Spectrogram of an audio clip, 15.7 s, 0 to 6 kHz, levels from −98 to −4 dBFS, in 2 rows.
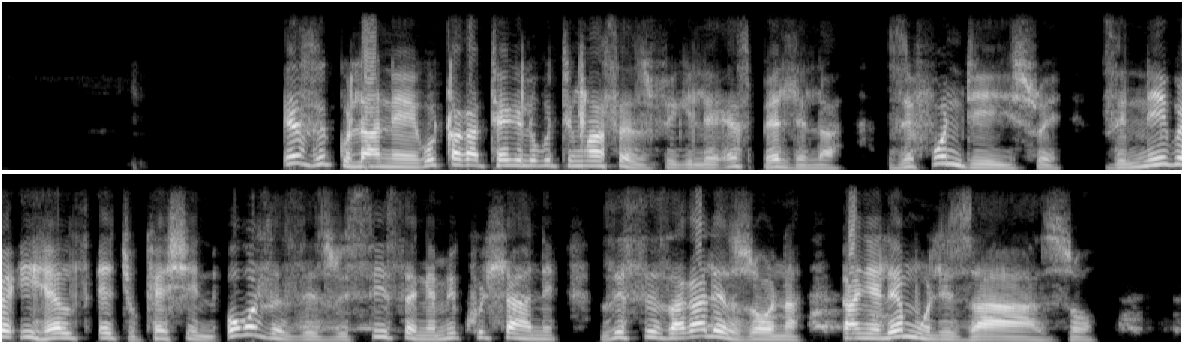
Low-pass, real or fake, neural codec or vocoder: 5.4 kHz; real; none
